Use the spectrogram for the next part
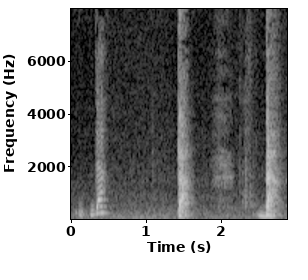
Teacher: La consonne D, par exemple, se prononce en donnant du bout de la langue au-dessus des dents du haut, da. Da, da, oui.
